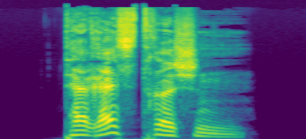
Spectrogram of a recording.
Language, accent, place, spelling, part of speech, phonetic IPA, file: German, Germany, Berlin, terrestrischen, adjective, [tɛˈʁɛstʁɪʃn̩], De-terrestrischen.ogg
- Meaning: inflection of terrestrisch: 1. strong genitive masculine/neuter singular 2. weak/mixed genitive/dative all-gender singular 3. strong/weak/mixed accusative masculine singular 4. strong dative plural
